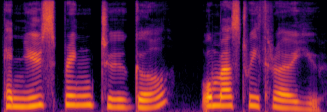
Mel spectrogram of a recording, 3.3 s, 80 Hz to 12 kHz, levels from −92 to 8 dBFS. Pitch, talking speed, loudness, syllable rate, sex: 205 Hz, 185 wpm, -20 LUFS, 3.5 syllables/s, female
